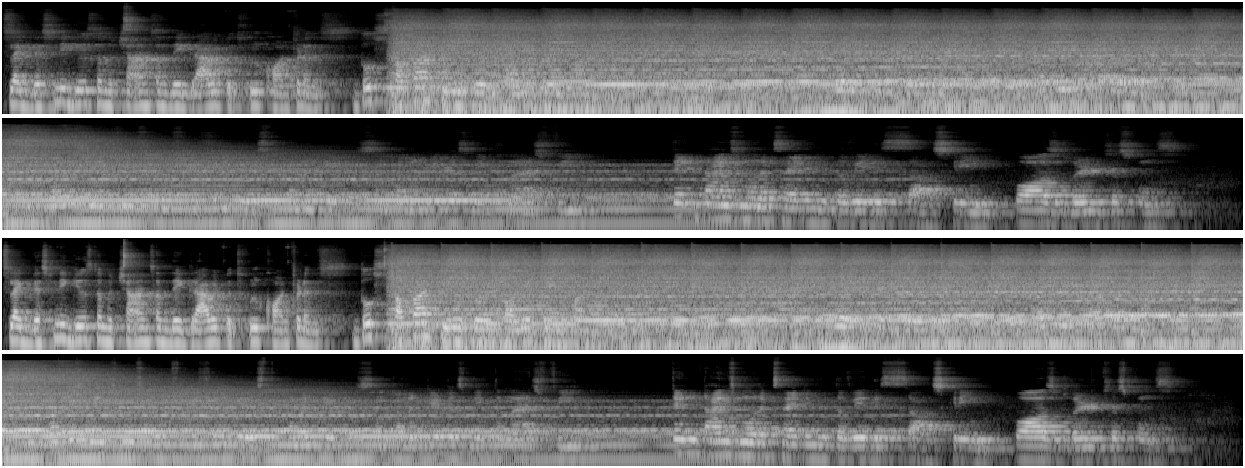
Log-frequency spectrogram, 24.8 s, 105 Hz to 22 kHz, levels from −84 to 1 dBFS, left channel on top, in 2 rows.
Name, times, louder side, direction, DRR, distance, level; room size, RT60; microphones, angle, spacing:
voice 1, 0.0-6.4 6.9-7.1, right 4 dB, 45° right, 6 dB, 0.3 m, -23 dB
sound 1, 3.8-21.4, right 3 dB, 65° right, 1.1 m, -22 dB
voice 2, 8.1-11.5 12.6-18.2 19.1-22.3 22.5-24.1, right 2 dB, 85° right, 2 dB, 1.3 m, -27 dB
8.7 x 4.8 x 5.0 m, 1.2 s
head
